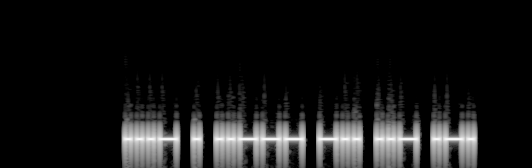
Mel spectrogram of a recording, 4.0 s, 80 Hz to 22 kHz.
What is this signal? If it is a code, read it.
Morse code, heard as a keyed tone, about 28 wpm, 700 Hz. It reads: VE2DUR
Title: DXCC-100 Call Signs - 6 Characters - 28wpm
